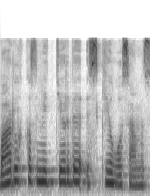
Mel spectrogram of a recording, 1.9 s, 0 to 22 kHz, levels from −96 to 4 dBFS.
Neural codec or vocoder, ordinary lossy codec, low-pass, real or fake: none; none; none; real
